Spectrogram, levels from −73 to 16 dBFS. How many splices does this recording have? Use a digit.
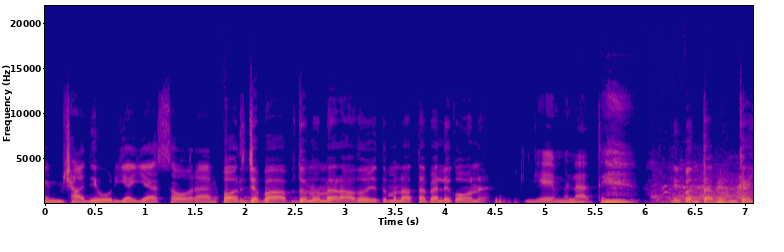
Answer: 1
